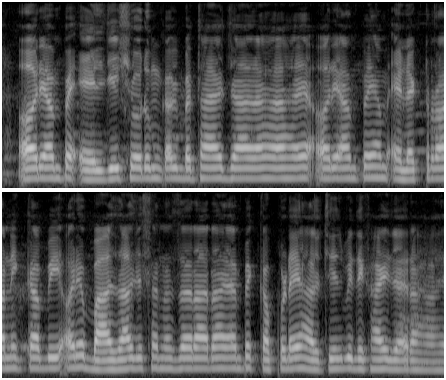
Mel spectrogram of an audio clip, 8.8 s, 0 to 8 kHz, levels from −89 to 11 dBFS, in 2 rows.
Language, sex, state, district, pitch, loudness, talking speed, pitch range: Hindi, male, Maharashtra, Solapur, 165 Hz, -22 LUFS, 245 wpm, 160-170 Hz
